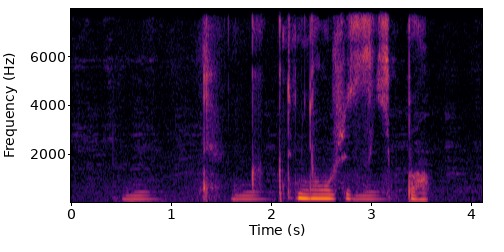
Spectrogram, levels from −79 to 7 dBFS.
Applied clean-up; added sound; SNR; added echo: none; Brass instrument; 13 dB; none.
